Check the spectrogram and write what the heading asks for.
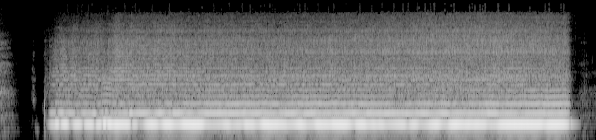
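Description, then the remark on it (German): A single sustained note played on an alto recorder while singing the same pitch into it, giving a steady, buzzy, reedy tone held for about five seconds, with no talking. “Wenn ich jetzt einen Ton spiele auf der Altblockflöte jetzt in dem Fall und ich singe den gleichen Ton in die Flöte rein,”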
